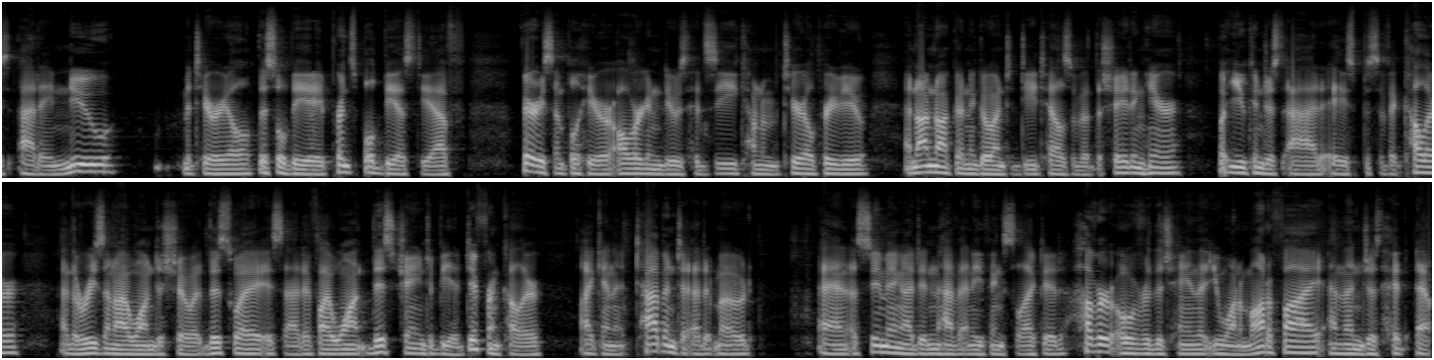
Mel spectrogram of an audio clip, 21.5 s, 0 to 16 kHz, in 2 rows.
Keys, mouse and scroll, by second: 0.0 click, 2.7 middle click, 4.7 z, 5.8 shift+middle click, 7.9 click, 10.5 middle click, 11.6 shift+middle click, 11.7 middle click, 12.6 shift+middle click, 15.5 Tab, 16.7 alt+a, 21.3 l.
